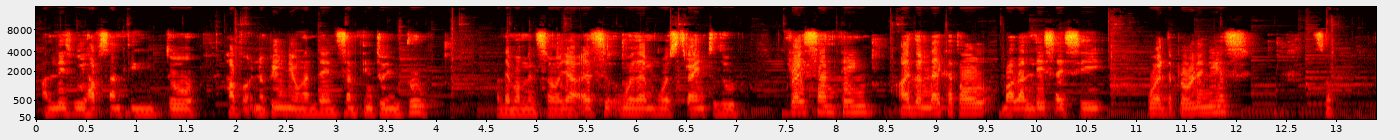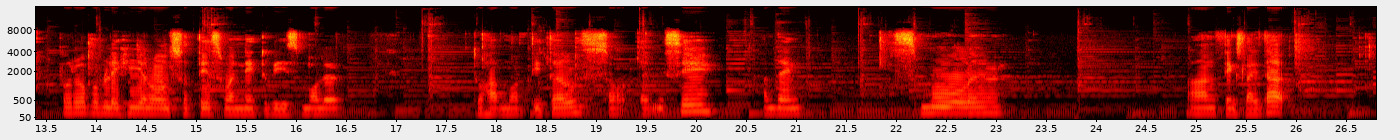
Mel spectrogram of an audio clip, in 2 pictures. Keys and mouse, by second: 9.2-10.7 middle drag, 13.3 z, 13.8-16.5 middle drag, 17.2-19.4 drag, 18.1-19.4 right drag, 19.4 middle click, 19.4 z, 21.8 s.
